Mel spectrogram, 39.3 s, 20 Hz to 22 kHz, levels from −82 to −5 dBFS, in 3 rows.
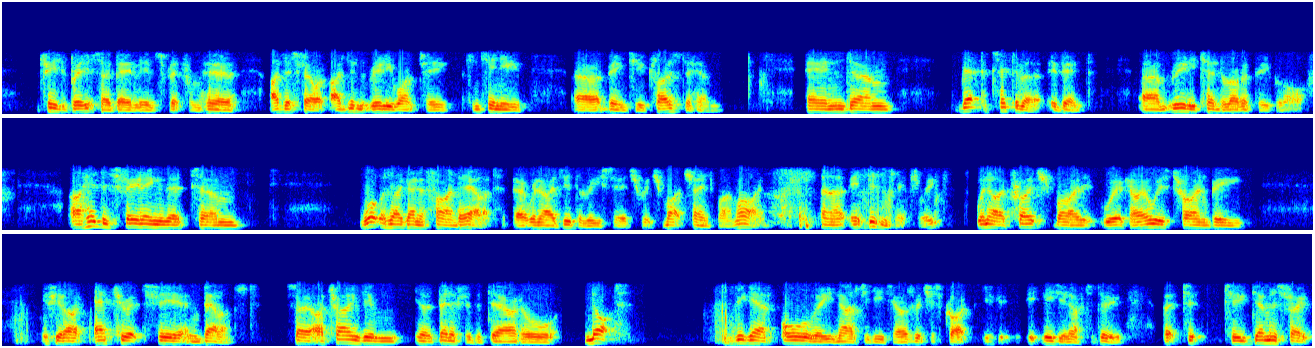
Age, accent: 60-79, British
